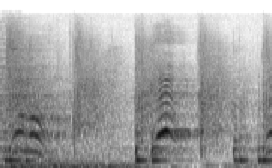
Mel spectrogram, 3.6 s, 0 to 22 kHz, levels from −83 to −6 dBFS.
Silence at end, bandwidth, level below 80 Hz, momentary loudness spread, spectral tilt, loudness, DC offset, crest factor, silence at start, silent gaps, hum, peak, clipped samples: 0 s; 16 kHz; -34 dBFS; 11 LU; -4 dB/octave; -23 LUFS; under 0.1%; 18 dB; 0 s; none; none; -6 dBFS; under 0.1%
